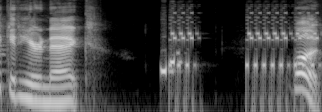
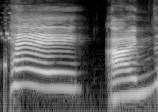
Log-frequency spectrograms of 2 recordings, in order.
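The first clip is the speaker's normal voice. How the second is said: slightly raised, louder hello; louder greeting; 6 semitones higher, slower than usual. Acted. Testing whether a camera reacts to voices, calling out louder. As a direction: call it out a bit harder. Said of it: "Maybe I'm not saying it loud enough".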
